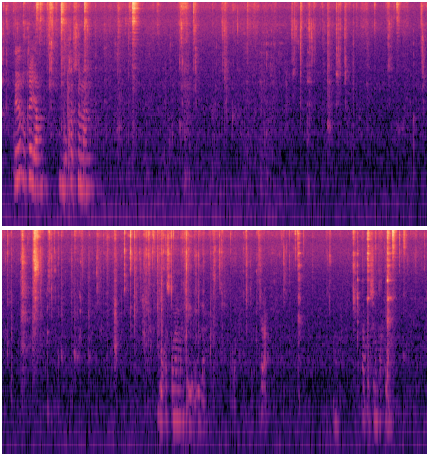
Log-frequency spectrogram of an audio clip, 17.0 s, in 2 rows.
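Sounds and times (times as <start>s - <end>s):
person chewing food: 1.9s - 15.8s.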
